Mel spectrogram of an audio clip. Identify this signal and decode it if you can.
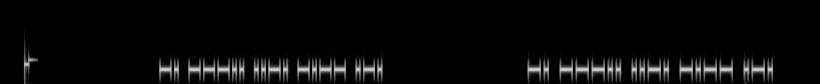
Morse code, heard as a keyed tone, about 31 wpm, 700 Hz. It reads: N8FYR N8FYR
